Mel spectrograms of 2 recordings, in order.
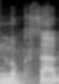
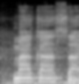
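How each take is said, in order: First: The first vowel is u, with two syllables. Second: The first vowel is a, with three syllables. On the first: The speaker calls it wrong. "Bukan muksa" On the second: The speaker calls it right. "yang benar itu makasa"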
